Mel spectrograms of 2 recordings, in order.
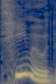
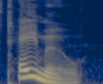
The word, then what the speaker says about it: Temu: We've all been calling it Temu this whole time. Apparently it's Temu.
